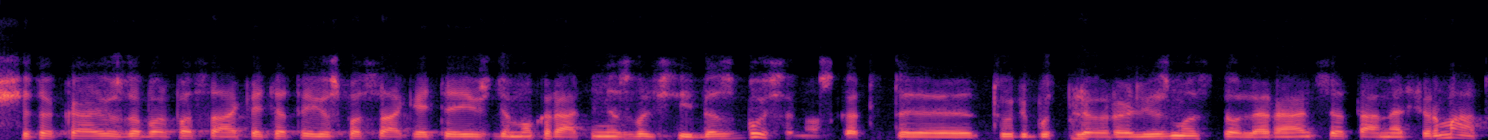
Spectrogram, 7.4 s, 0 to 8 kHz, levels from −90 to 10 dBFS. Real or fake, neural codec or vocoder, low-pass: fake; autoencoder, 48 kHz, 128 numbers a frame, DAC-VAE, trained on Japanese speech; 7.2 kHz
